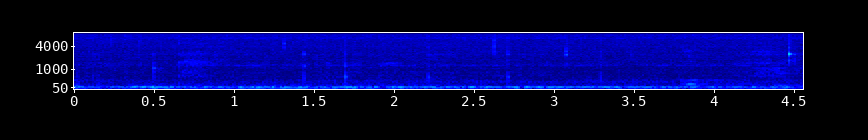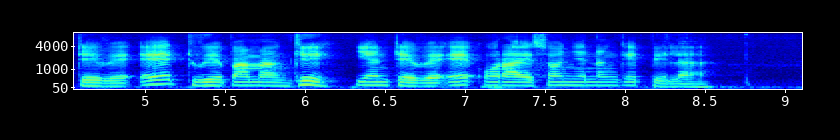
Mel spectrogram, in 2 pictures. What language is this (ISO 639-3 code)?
jav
